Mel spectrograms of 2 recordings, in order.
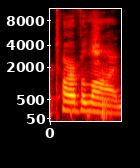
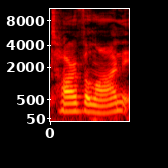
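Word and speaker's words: Tar Valon: Kate reading said but I do think that tarvalon is a better pronunciation because I don't know if you know anything about um uh Arthurian Legend uh but there's a city like a country place called Avalon and I think that tar Milan is supposed to remind us of Avalon so it's a better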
